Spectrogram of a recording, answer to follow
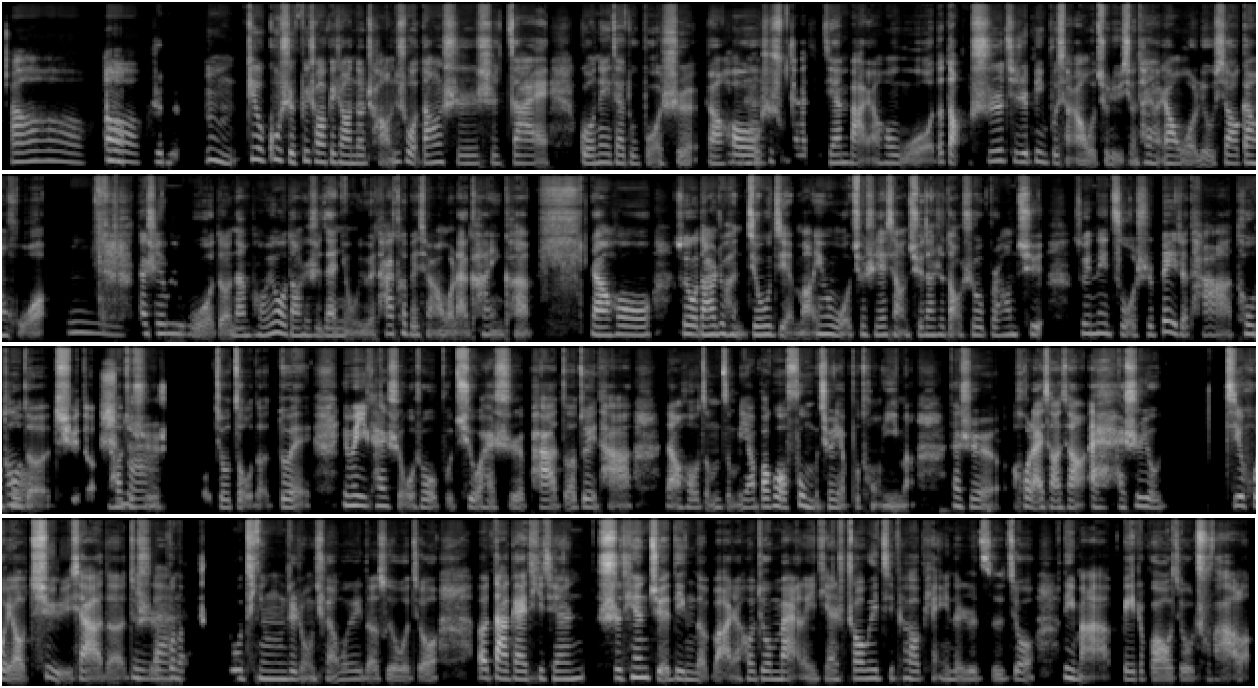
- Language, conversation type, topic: Chinese, podcast, 有哪次旅行让你重新看待人生？
- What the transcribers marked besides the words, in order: teeth sucking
